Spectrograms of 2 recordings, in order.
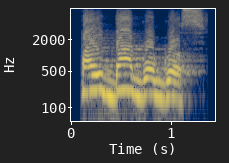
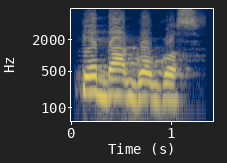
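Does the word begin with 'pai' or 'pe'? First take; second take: pai; pe. First: The word begins with the sound 'pai'. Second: The word begins with the sound 'pe'. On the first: This is the older Greek pronunciation. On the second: This is the later Byzantine Greek pronunciation.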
